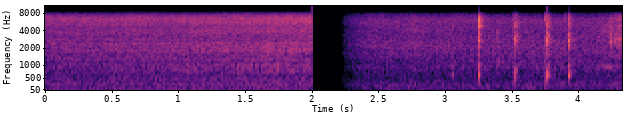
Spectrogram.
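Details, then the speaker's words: Mitsubishi Montero, about 2000 and 25 years old, AC ventilation blower motor noise: steady whirring hum with a few sharp light ticks. Dirt and leaves found, but the noise comes from worn blower motor bushings with shaft play; replacement or repair of the motor is advised. "este ruido este el juego el juego que tiene el motor los bujes por eso mismo hace ruido"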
